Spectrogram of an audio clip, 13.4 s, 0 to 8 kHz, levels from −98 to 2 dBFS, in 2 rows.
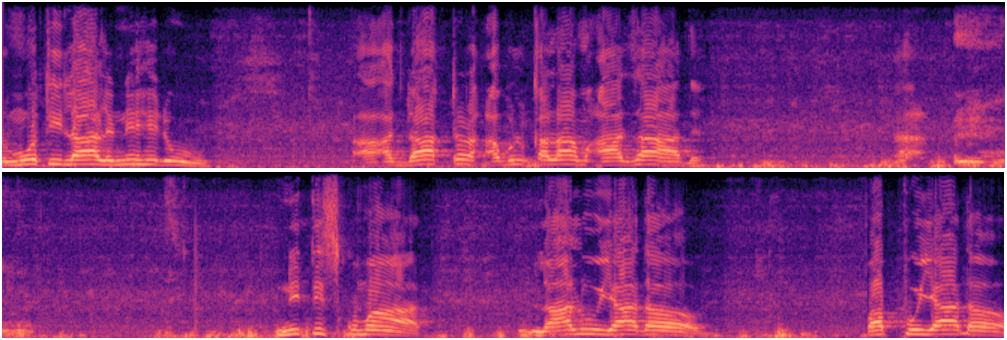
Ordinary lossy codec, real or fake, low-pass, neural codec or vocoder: none; real; none; none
